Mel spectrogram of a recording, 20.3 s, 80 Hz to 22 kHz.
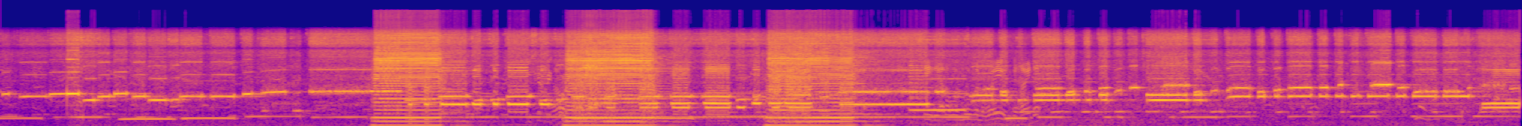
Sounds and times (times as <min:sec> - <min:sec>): Steam whistle: 0:00.0 - 0:20.3.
